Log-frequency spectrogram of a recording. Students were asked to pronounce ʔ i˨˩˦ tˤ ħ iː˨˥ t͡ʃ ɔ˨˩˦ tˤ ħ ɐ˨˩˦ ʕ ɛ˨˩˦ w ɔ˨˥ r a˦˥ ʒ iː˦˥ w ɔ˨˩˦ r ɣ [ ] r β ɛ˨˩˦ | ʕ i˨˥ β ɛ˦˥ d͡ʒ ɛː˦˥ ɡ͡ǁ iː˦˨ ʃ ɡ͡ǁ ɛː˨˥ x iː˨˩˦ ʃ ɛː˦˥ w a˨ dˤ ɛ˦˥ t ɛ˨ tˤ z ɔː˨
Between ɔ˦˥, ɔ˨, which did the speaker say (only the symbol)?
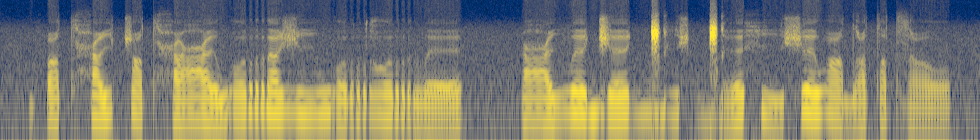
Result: ɔ˦˥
